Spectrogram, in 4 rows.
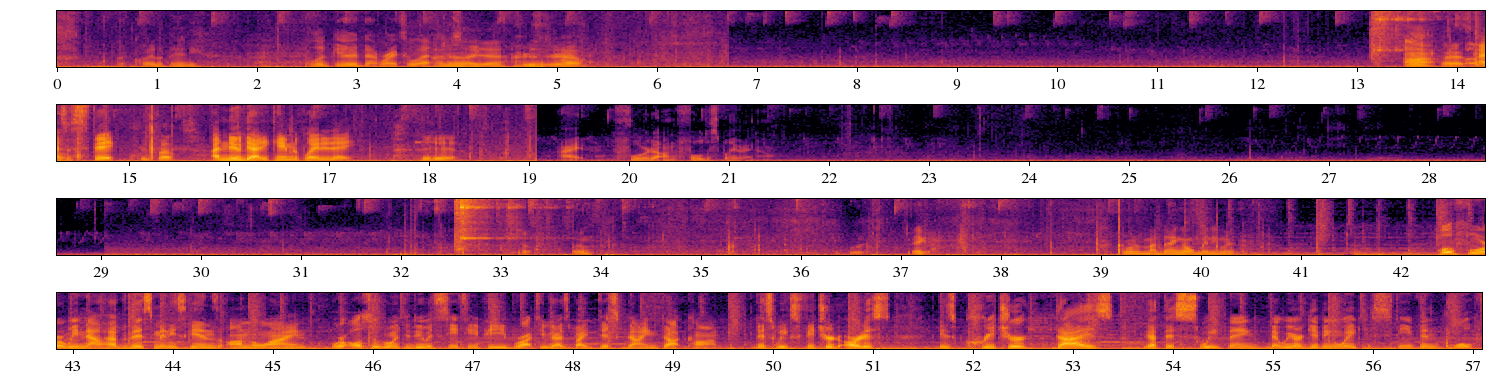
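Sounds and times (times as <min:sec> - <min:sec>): bird chirping: 0:00.0 - 0:40.7
low outdoor rumble: 0:20.4 - 0:40.8.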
